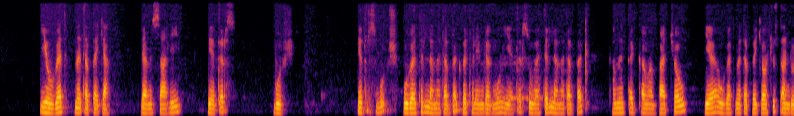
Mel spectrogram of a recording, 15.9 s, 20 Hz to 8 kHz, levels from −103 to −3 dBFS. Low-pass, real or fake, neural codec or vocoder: 7.2 kHz; real; none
